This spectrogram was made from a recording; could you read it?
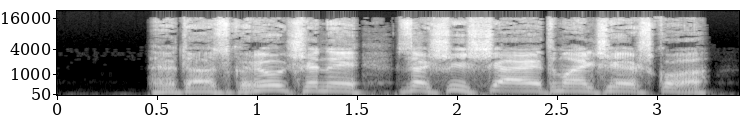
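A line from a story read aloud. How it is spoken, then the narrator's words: Growl. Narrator (Russian): прорычал самый доверенный помощник Лероя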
